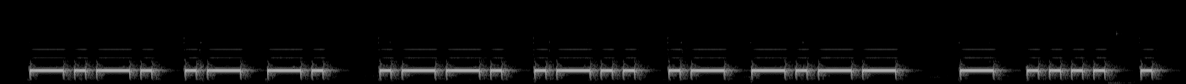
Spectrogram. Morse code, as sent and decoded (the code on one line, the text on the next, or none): -.-. .- -. / .--. .-.. .- -.-- / - .... .
CAN PLAY THE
